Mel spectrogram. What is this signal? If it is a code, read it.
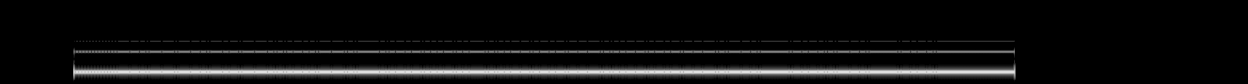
PSK31 (31.25 baud), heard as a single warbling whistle, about 580 Hz.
